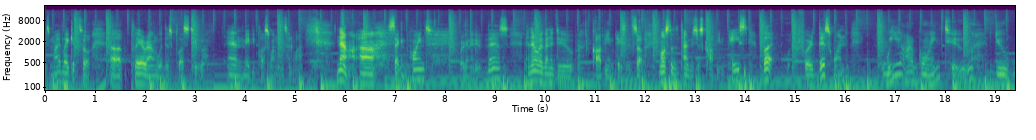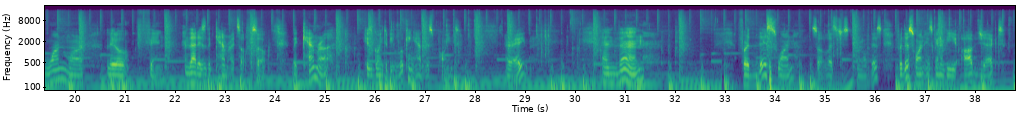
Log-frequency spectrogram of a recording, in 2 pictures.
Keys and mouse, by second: 7.3 click, 7.5 click, 7.7 ctrl+c, 8.3 click, 8.4 ctrl+v, 10.0 click, 10.9 ctrl+c, 11.5 click, 11.8 ctrl+v, 26.1 click, 26.3 click, 26.6 ctrl+c, 27.1 click, 27.3 click, 27.5 ctrl+v, 27.9 ctrl+s, 28.8 click, 29.2 BackSpace, 29.3 BackSpace, 33.1 click, 33.4 click, 34.8 click, 35.0 BackSpace, 35.2 BackSpace, 35.9 click, 36.1 click, 37.2-38.5 typing.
